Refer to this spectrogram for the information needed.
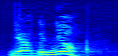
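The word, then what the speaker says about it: nhạc: 네, 약은요, 음악이라는 뜻이에요. 자, 음악할 때 한자의 악자가 베트남어로 발음이 될 때 약이라고 발음이 됩니다. 발음 비슷하죠? 음악.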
